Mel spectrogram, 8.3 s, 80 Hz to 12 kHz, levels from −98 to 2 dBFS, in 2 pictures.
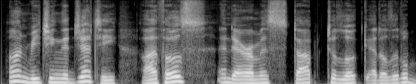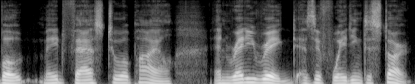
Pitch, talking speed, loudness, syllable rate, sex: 135 Hz, 195 wpm, -18 LUFS, 5.1 syllables/s, male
